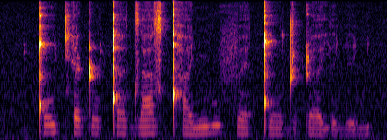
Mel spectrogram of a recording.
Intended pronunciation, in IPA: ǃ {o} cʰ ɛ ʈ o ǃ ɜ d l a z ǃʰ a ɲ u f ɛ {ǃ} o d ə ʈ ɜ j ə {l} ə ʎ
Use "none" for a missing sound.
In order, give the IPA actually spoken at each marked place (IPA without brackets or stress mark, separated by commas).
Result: o, ǃ, ʎ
